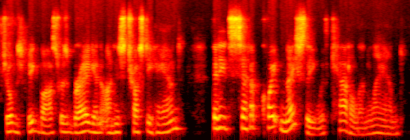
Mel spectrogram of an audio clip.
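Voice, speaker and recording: A woman's voice: low voice, animated, moderate pace, dark tone, lo-fi sound. A woman reading a rhyming cowboy storybook aloud in a folksy way, with short asides to her listeners. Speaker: story time host reading a picture book.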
